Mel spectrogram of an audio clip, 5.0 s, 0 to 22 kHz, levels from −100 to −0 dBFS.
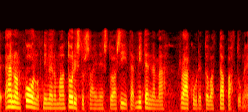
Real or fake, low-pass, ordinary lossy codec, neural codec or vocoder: real; 7.2 kHz; Opus, 24 kbps; none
